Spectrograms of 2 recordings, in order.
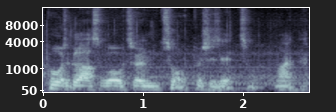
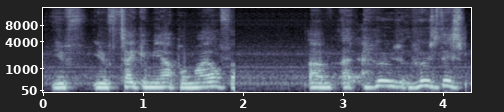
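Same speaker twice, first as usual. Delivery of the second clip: higher, eager shopkeeper voice; gushing shopkeeper lady; 8 semitones higher than usual. Acted. A game master voicing the shopkeeper greeting a visitor, high and eager. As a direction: play the delighted lady greeting her customer.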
